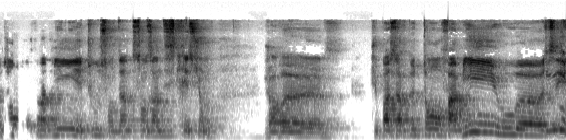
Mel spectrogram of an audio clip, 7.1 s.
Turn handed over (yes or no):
yes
